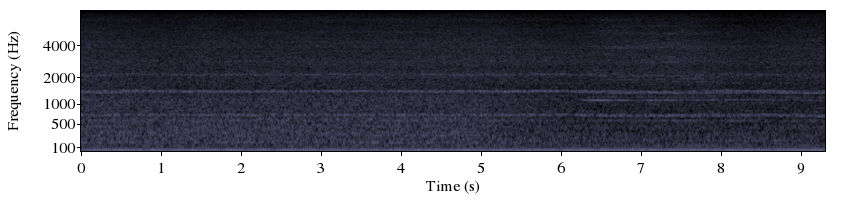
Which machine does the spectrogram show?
fan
